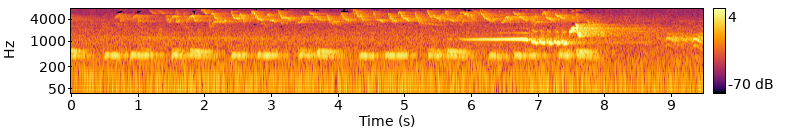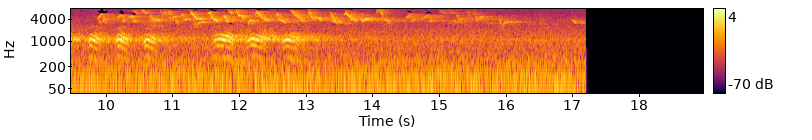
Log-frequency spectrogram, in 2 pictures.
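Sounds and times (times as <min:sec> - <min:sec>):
low repeated bird notes: 0:00.0 - 0:17.2
whistled bird note with sweeping call: 0:05.8 - 0:08.6.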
